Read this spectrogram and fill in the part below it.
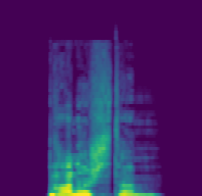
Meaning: strong dative masculine/neuter singular superlative degree of panisch
- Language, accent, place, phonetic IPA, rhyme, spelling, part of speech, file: German, Germany, Berlin, [ˈpaːnɪʃstəm], -aːnɪʃstəm, panischstem, adjective, De-panischstem.ogg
